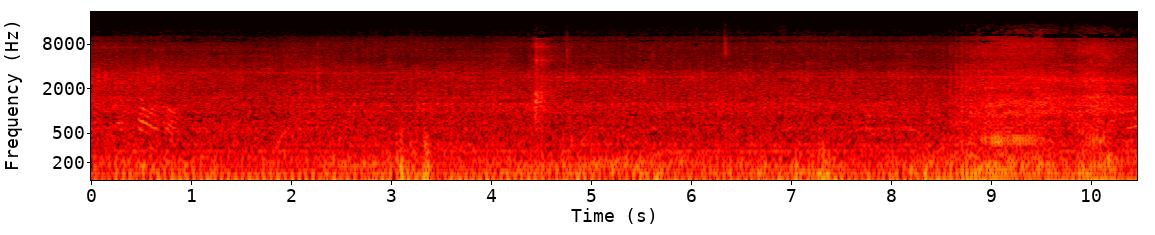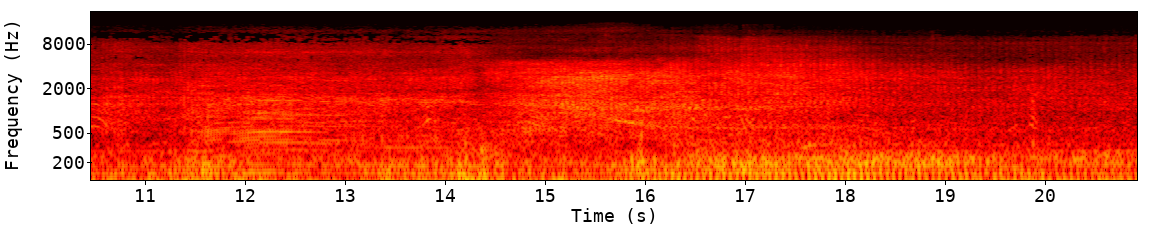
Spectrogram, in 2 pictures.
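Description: Wind buffeting the microphone in a steady, fluttering rumble that grows louder in the second half, with people's voices talking indistinctly in the background.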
